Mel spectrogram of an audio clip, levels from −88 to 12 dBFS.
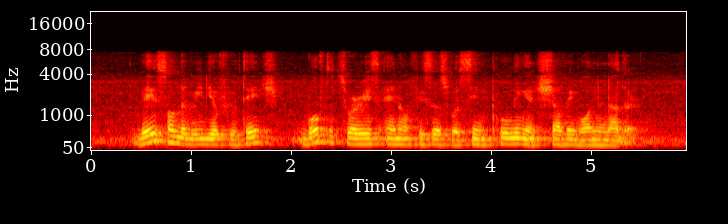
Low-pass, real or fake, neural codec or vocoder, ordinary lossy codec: none; fake; codec, 16 kHz, 16 kbps, FreqCodec, smaller model; none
